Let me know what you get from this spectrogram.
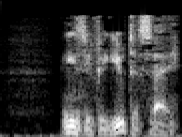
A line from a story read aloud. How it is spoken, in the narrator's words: muttered Harry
